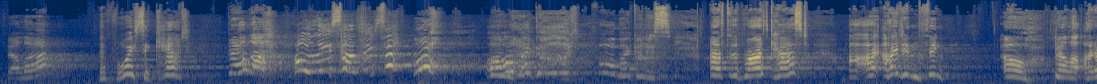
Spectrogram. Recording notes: Recorded before a live audience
